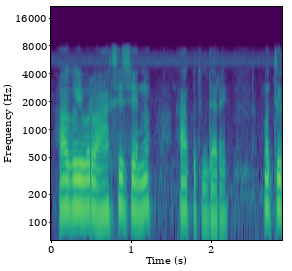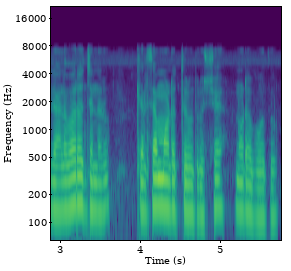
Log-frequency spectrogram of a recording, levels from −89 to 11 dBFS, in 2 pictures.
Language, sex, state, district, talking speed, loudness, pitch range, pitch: Kannada, male, Karnataka, Koppal, 135 wpm, -19 LUFS, 130-145 Hz, 135 Hz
